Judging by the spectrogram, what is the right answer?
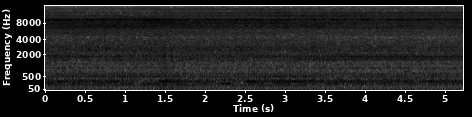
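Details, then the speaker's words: Large Goodman condensing unit running: steady, even fan whoosh over a smooth compressor hum, no harsh rattle or buzz, echoing off a wall; sounds healthy. "You definitely hear it, but it's not like a harsh rattle. So it's not hard on the ears. As soon as you get like 15 feet away from it, it doesn't seem bad at all."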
